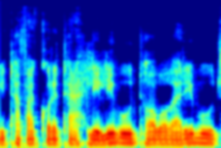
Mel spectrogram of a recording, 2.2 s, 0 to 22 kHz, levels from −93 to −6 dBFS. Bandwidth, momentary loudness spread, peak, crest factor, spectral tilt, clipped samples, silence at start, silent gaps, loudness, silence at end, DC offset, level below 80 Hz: 7.6 kHz; 7 LU; -6 dBFS; 14 dB; -9.5 dB/octave; under 0.1%; 0 s; none; -20 LUFS; 0.05 s; under 0.1%; -36 dBFS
